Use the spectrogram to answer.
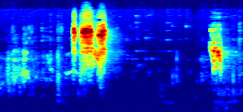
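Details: Budgerigar chirping: a few scratchy, high chattering notes, then a loud harsh squawk, a pause, and one more sharp chirp.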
